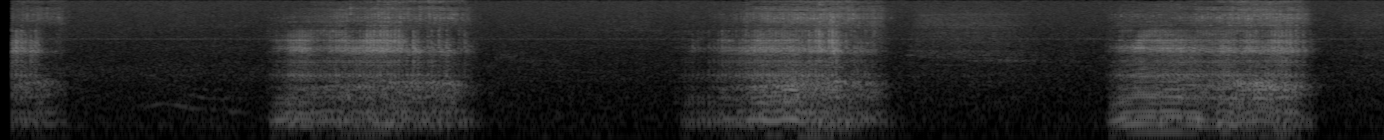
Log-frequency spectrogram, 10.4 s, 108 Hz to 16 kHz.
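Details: Three loud, rough snores from a man about 3 seconds apart, separated by quiet exhalations, around 19 breaths a minute; ordinary snoring.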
